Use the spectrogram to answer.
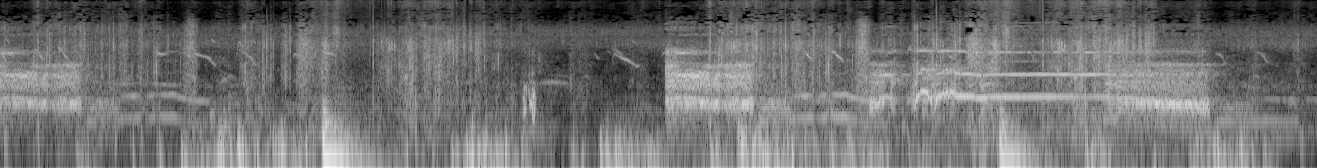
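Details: Crowing rooster among busy farmyard noise, with clucks and rustling. Long, level, harmonic crows stand out in the second half over the background.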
